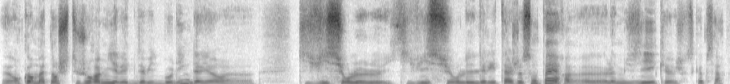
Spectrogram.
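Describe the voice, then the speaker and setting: Interviewed, a woman spins loose, casual stories full of hesitations and crude slang. Her very deep, dark voice has vocal fry, a brisk pace and lively intonation.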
